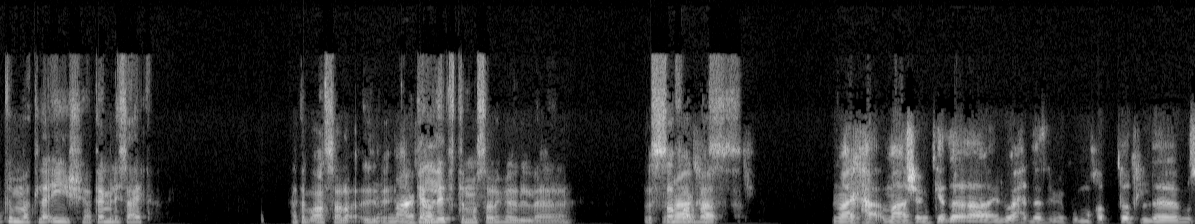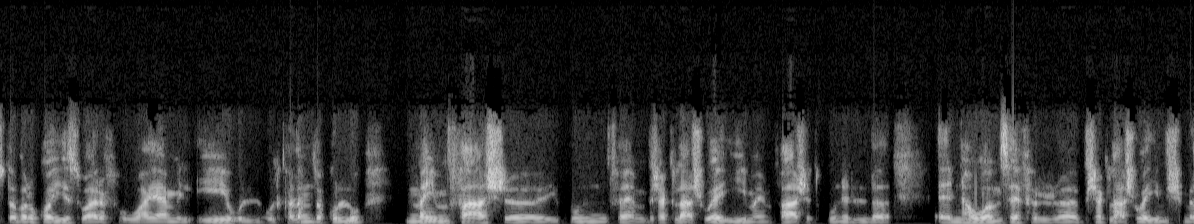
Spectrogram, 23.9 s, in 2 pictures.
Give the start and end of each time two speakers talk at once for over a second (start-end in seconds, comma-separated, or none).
none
